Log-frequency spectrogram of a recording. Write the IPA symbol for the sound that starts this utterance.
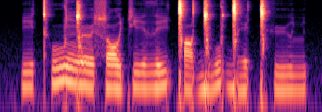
i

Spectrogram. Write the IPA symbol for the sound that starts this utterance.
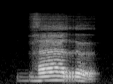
bʱ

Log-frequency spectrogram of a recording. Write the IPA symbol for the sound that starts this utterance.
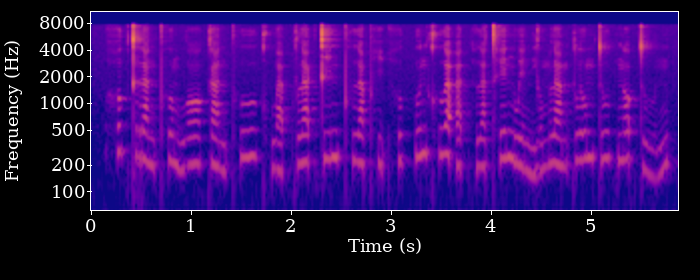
h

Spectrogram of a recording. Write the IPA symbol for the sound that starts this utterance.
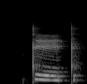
t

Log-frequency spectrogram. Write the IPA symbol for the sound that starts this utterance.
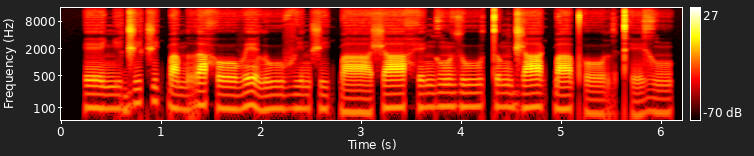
eː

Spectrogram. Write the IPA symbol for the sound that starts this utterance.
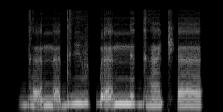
ɡʱ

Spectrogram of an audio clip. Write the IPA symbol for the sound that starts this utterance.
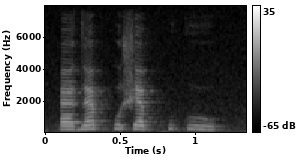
æ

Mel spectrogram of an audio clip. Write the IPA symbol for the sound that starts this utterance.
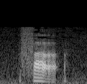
f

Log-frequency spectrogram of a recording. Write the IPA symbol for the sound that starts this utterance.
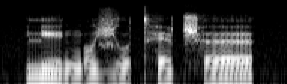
lʲ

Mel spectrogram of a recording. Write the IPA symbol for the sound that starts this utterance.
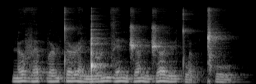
ɳ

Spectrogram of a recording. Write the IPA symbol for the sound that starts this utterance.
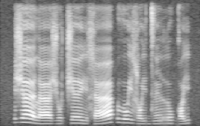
ʒ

